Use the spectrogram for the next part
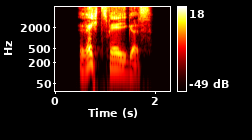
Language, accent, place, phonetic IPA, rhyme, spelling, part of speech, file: German, Germany, Berlin, [ˈʁɛçt͡sˌfɛːɪɡəs], -ɛçt͡sfɛːɪɡəs, rechtsfähiges, adjective, De-rechtsfähiges.ogg
- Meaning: strong/mixed nominative/accusative neuter singular of rechtsfähig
